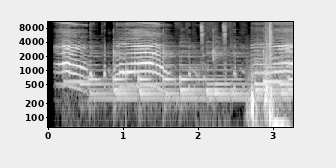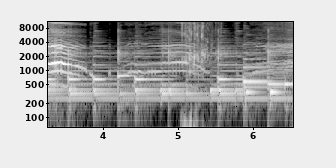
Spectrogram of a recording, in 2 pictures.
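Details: Simulated infant crying from a mother simulator video game, with repeated wavering wails over steady background music; baby crying for milk and a dirty diaper.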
